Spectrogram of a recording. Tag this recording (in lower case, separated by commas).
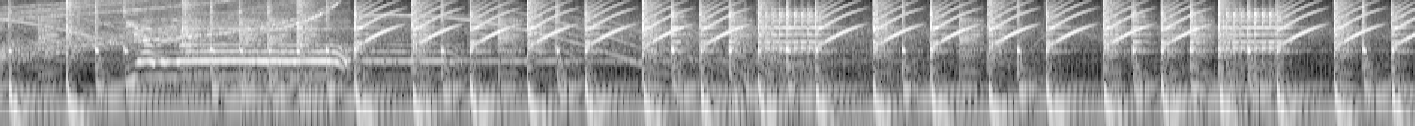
music, electronic music, techno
